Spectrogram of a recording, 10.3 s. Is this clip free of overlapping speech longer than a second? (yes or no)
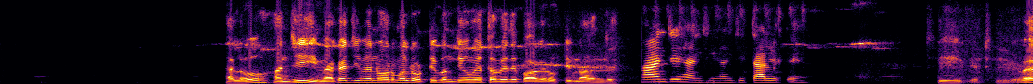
yes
